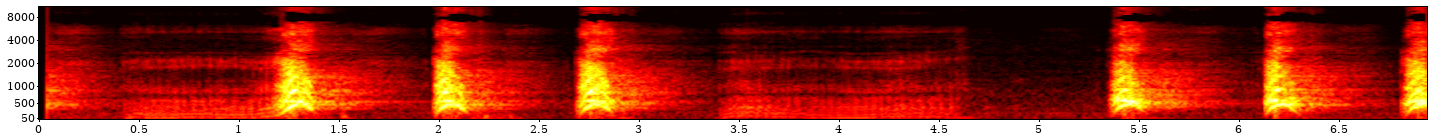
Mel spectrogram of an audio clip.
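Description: A Rottweiler gives short, harsh, bark-like grumbles between quieter low rumbling growls.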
